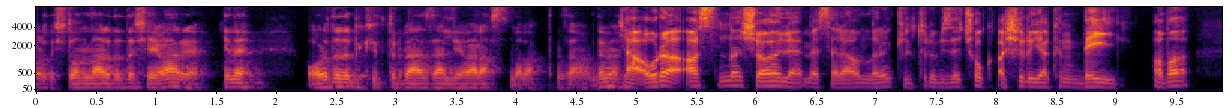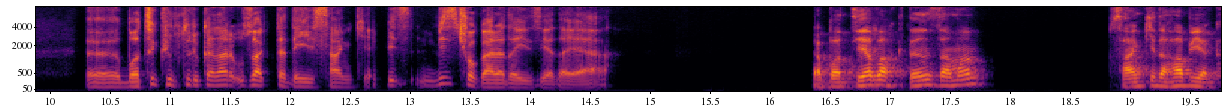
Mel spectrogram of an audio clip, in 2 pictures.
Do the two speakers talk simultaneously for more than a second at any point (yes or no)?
no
